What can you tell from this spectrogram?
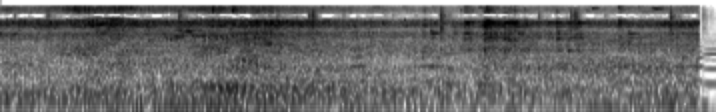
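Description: Road traffic noise, with the steady engine of a car-carrier truck driving past among other cars and motorbikes; it cuts off suddenly near the end.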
